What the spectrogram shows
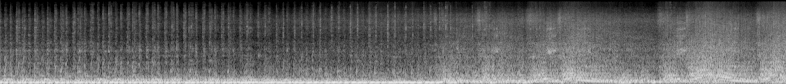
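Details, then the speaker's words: Camaro V8 with mufflers, timing just set, choke used: deep steady rumble climbing cleanly through several quick revs and settling without stumbling. Normal start and rev. "pretty cool. Oh, it sounds so good."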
